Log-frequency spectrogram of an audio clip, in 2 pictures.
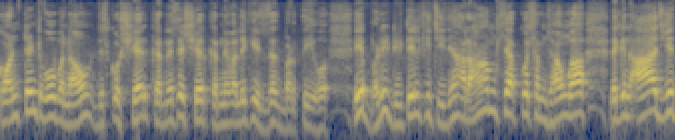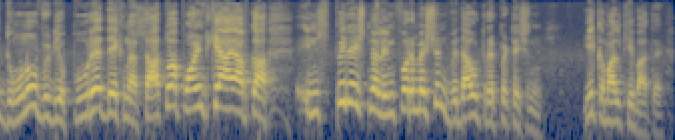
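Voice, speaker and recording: A man coaching an audience in an energetic motivational seminar, talking in quick punchy bursts and sudden pauses, dropping English catchphrases in. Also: high voice. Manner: mixes English catchphrases into Hindi. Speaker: business coach.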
